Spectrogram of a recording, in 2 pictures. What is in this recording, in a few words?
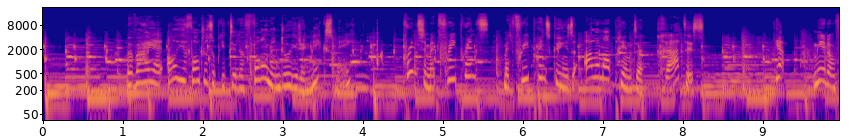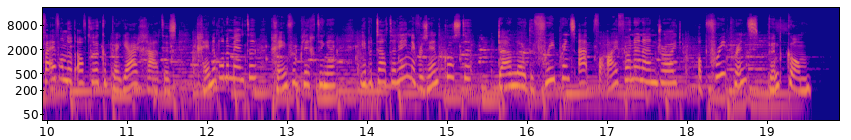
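Dutch, Commercial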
